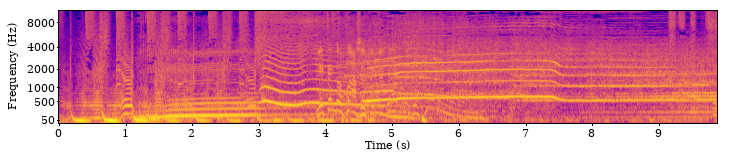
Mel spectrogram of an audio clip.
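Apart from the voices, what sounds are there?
racing car engines roaring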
